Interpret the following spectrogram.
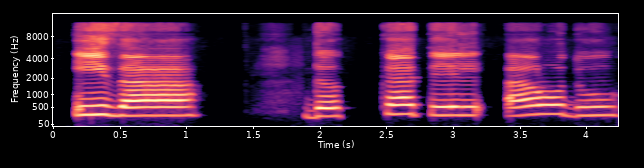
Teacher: یہاں پر را ساکن، اس سے پہلے زبر ہے، تو را کو ہیوی کر کے پڑھیں گے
